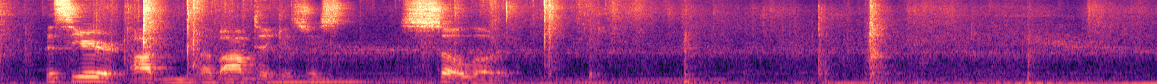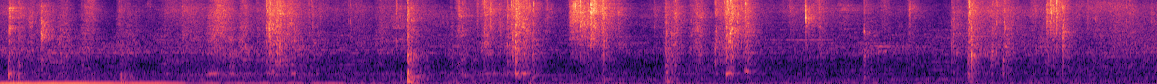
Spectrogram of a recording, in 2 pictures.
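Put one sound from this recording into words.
Foil card packs crinkle and rustle as hands handle them.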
